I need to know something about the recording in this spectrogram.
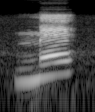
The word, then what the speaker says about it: médico: Olha só, médico. A sílaba mais forte é o mé.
